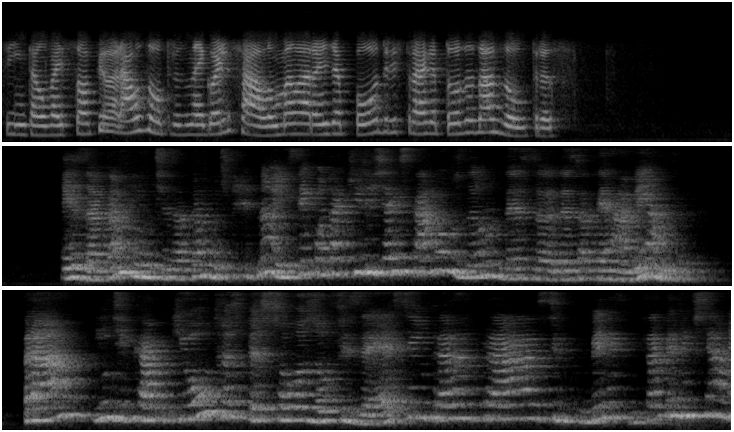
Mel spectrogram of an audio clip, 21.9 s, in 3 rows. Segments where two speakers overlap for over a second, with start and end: none

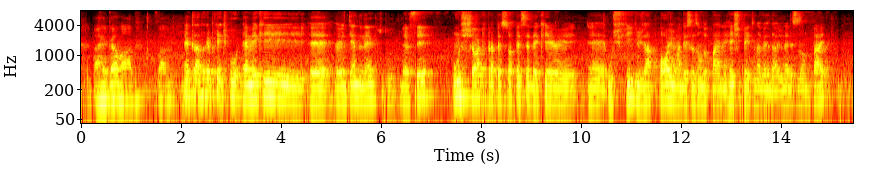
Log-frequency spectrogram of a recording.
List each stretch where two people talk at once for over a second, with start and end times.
none

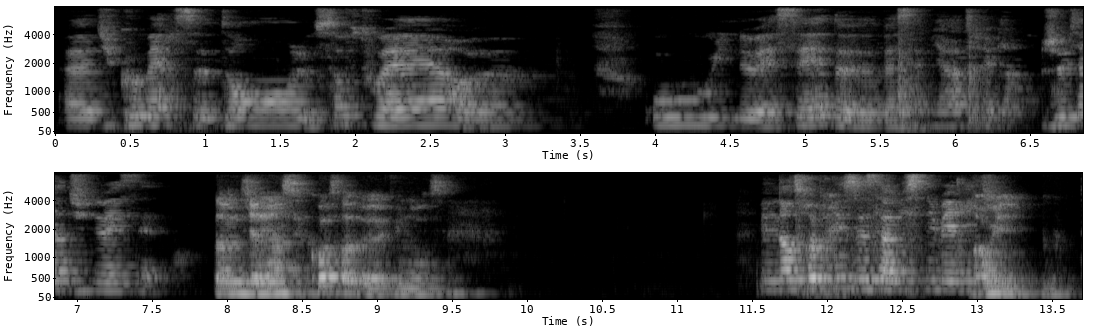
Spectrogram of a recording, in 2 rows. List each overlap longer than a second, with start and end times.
none

